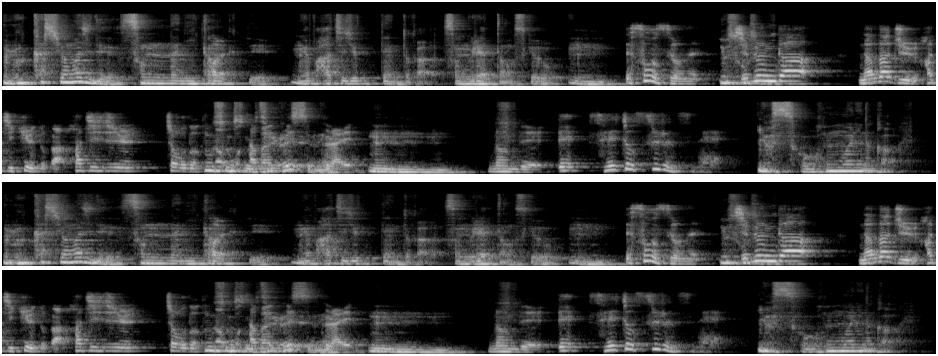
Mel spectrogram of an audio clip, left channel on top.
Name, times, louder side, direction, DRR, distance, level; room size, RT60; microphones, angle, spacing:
voice 1, 0.0-6.1 7.2-7.7 11.4-12.6 13.0-13.9 14.3-14.4 16.9-18.4, left 2 dB, 85° left, 3 dB, 1.1 m, -21 dB
voice 2, 6.2-7.0 7.3-8.1 8.6-10.7 11.0-12.3 12.6-12.8 14.2-16.5, equal, 5° left, 11 dB, 0.4 m, -21 dB
11.5 x 7.3 x 2.5 m, 0.79 s
head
